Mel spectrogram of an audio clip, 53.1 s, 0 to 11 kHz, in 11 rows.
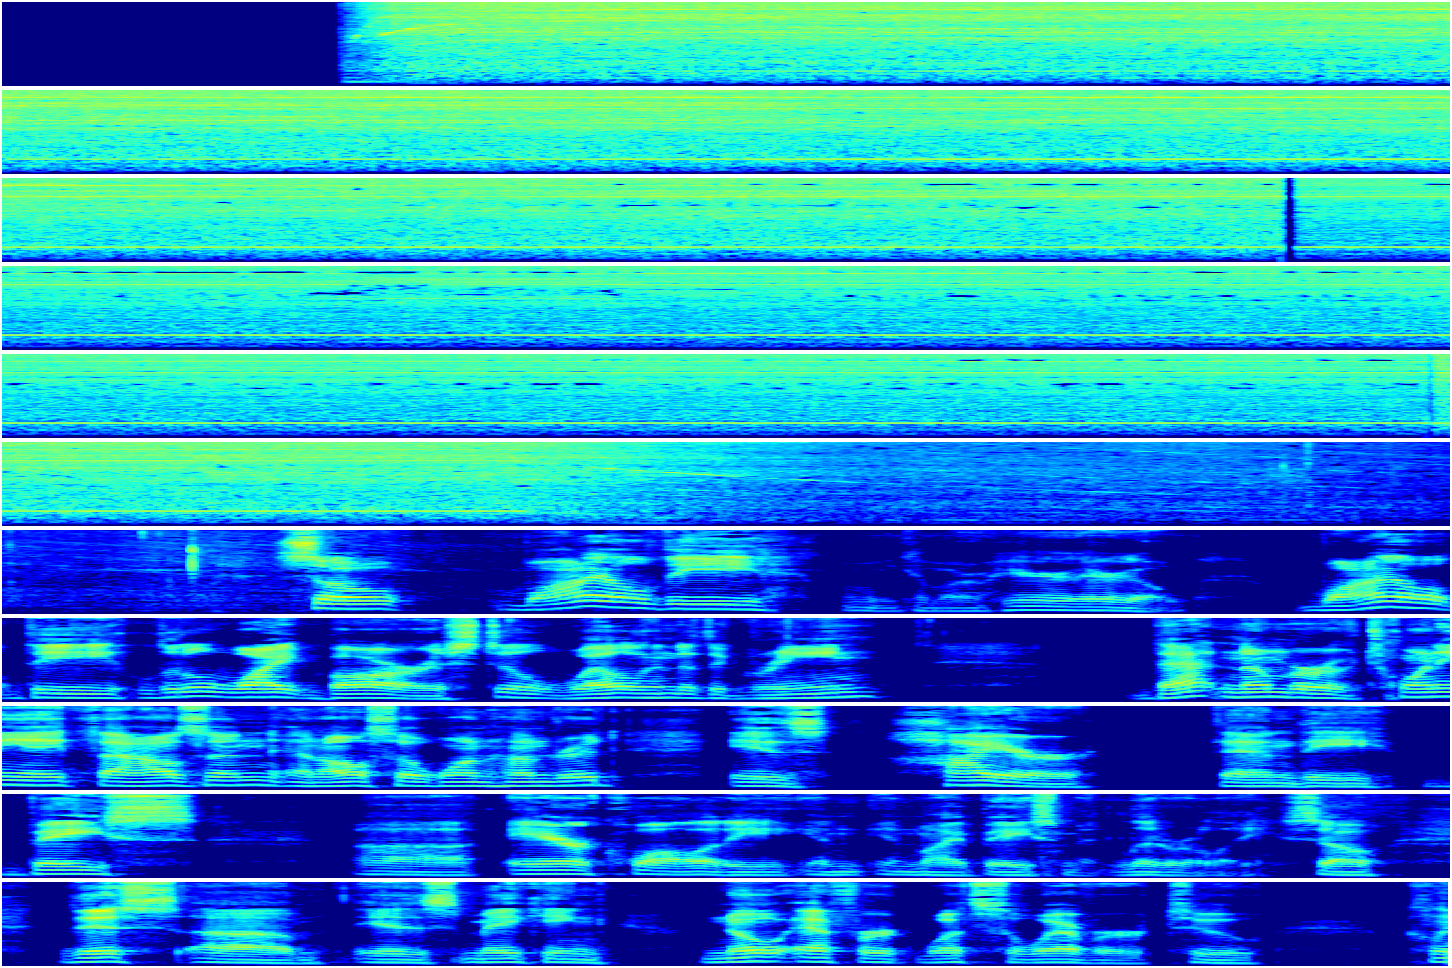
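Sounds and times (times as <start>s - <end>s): vacuum cleaner running: 1.2s - 30.6s
vacuum motor winding down: 1.2s - 30.6s.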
